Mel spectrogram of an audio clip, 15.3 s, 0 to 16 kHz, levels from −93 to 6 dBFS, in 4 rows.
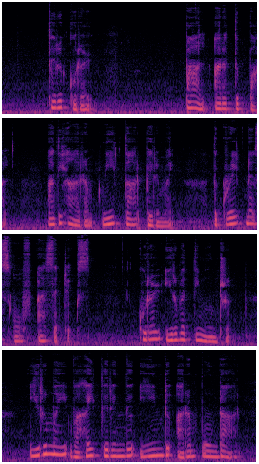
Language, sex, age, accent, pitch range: Tamil, female, 30-49, native, 150-215 Hz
